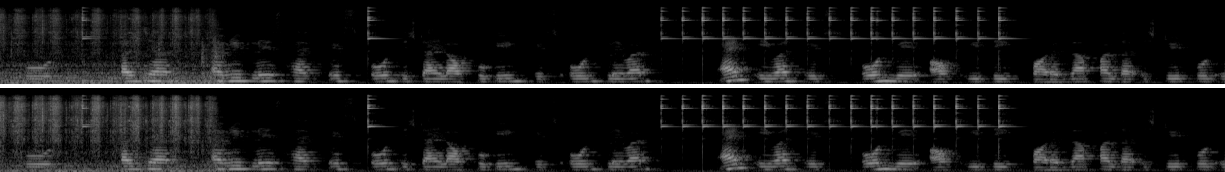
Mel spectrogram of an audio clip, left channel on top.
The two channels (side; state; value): both; normal; correlation 0.76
